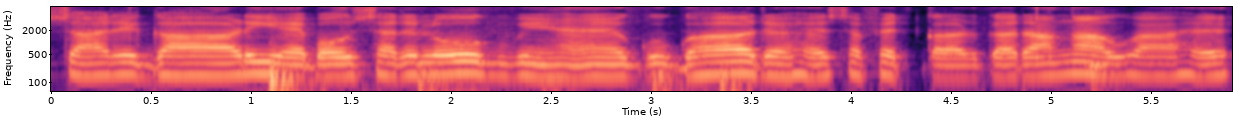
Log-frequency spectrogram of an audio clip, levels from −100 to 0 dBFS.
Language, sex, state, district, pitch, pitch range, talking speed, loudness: Hindi, male, Uttar Pradesh, Deoria, 145 Hz, 140-155 Hz, 170 wpm, -20 LUFS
